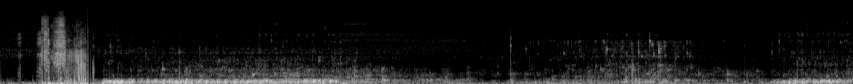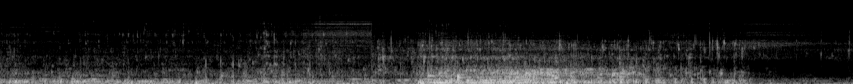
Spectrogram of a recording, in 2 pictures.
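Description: Air bubbles gurgle and rumble loudly underwater in bursts.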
